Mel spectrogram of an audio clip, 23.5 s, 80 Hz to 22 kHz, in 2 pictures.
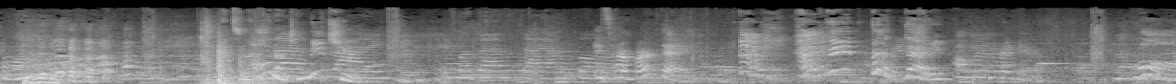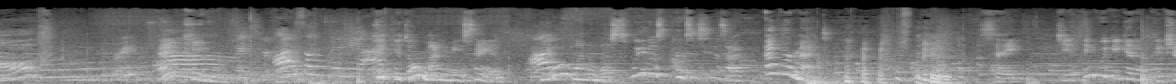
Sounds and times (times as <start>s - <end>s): Music: 0.0s - 23.5s.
